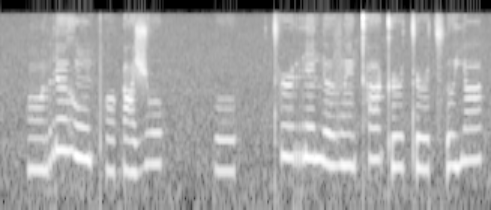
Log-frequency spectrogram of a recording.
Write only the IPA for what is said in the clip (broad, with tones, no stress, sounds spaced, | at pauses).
ɔ̃˩ r œ˥ ɣ õ˧ pʰ ɔ˩ ɠ ɑ˩ ʒ o˧ | p o˩ | tʰ ə˞˥ r ɛ̃˥ n œ˧ v ɛ̃˧ kʰ ɑ˥ kʼ ə˞˧ tʼ ə˞˧ t͡sʼ ɵ˥ j ɑ̃˥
